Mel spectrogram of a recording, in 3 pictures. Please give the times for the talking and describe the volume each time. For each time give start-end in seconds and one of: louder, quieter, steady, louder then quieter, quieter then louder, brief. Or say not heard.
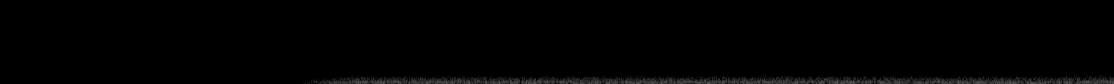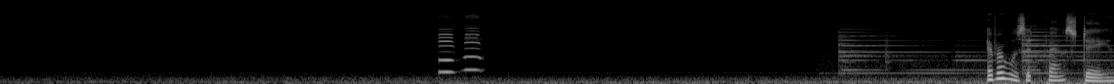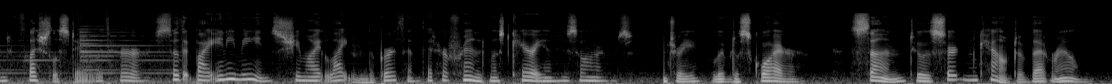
20.9-33.3 steady.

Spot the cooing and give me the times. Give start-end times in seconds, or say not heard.
not heard.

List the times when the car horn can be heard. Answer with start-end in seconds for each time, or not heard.
15.5-16.0.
